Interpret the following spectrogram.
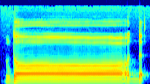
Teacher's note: উচ্চারণ দদ অক্ষর মারির দাঁতের গোড়া থেকে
